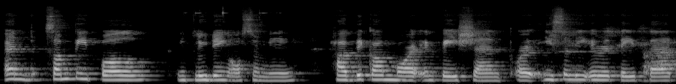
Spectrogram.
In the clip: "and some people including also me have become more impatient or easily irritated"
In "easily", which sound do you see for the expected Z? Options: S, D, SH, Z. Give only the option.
S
